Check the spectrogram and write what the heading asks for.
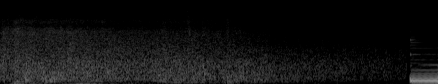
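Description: Ocean surf: a steady wash of waves, slowly fading out.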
